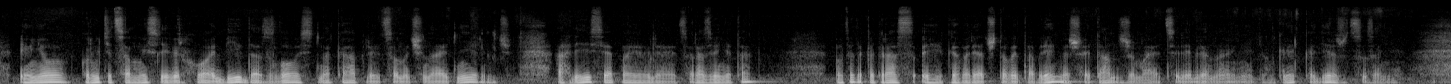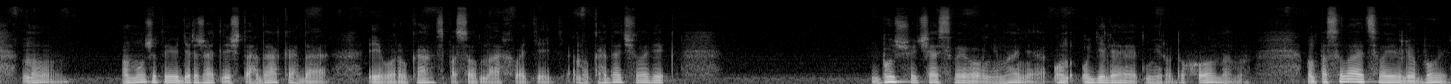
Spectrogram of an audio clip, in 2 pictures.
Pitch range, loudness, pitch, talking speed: 75-95 Hz, -23 LUFS, 85 Hz, 130 wpm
